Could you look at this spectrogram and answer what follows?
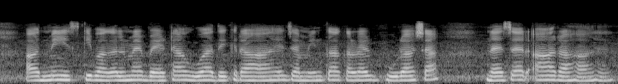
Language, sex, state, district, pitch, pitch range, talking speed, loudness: Kumaoni, female, Uttarakhand, Uttarkashi, 195 Hz, 190-205 Hz, 165 wpm, -13 LUFS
